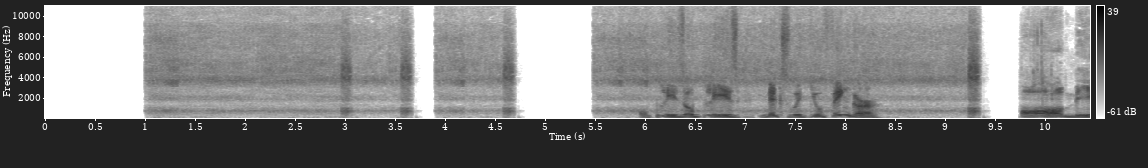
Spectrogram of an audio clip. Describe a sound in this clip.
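Paint sprays from tubes with a hiss.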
